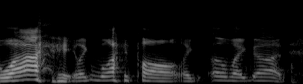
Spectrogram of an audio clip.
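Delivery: high, loud, drawn-out sobbing through words. Retelling crying alone in an upstairs living room: imitating own past crying. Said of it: "I was just crying alone".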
